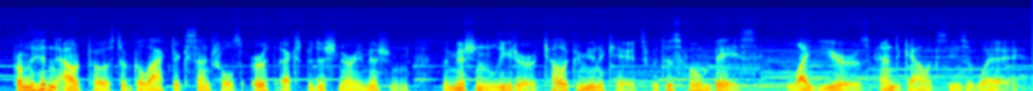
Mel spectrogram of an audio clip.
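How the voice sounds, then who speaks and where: Faint music plays in the background as a man speaks at a fairly low pitch and a moderate pace, in a dry sound with no echo. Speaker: radio drama announcer. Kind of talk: radio play introduction. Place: studio.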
